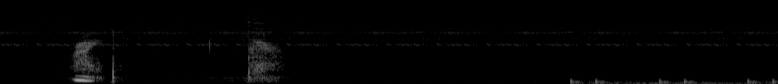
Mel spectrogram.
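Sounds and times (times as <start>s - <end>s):
faint high-pitched whine: 0.0s - 7.7s
heartbeat thudding in low lub-dub pairs: 5.7s - 7.7s.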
